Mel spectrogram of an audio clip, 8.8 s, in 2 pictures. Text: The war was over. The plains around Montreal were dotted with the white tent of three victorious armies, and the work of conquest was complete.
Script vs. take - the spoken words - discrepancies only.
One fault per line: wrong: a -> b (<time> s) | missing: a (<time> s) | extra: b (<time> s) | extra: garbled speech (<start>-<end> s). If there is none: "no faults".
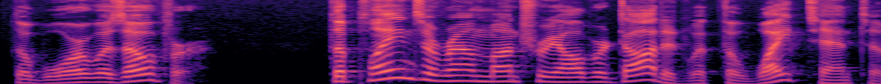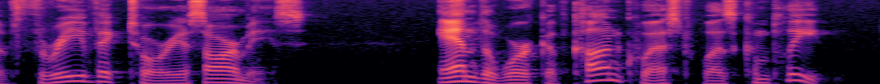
no faults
